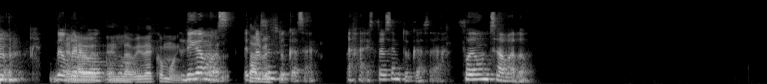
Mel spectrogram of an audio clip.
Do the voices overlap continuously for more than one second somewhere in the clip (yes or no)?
yes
